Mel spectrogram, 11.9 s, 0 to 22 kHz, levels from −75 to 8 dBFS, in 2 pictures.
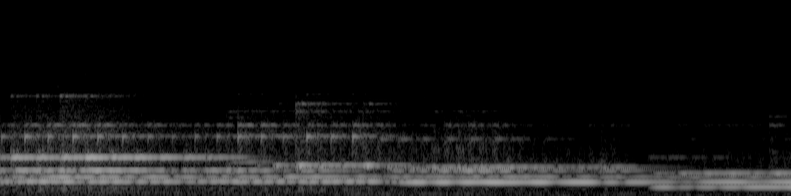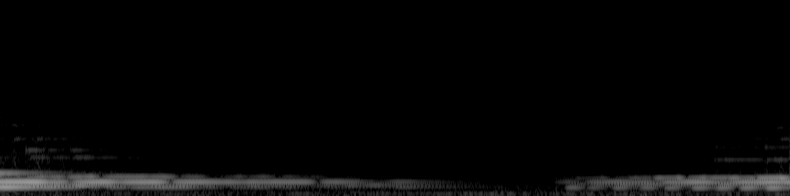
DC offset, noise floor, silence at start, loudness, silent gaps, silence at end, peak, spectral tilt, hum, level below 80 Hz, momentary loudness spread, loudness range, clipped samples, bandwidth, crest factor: under 0.1%; -65 dBFS; 0 s; -31 LUFS; none; 0 s; -16 dBFS; -10.5 dB/octave; none; -66 dBFS; 20 LU; 20 LU; under 0.1%; 3.2 kHz; 16 dB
